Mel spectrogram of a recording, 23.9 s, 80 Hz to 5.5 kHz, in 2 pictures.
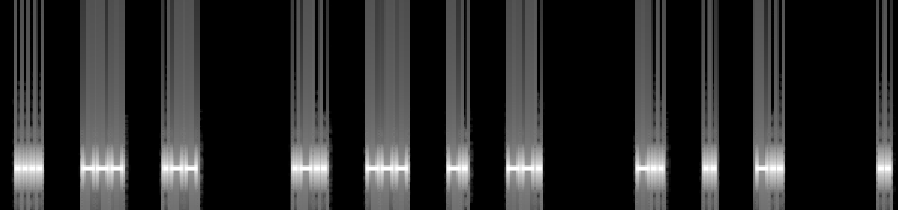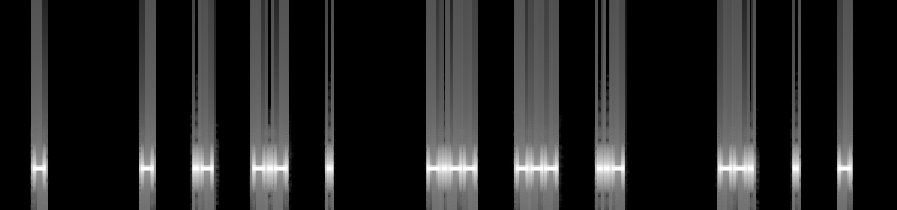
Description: Morse code, heard as a keyed tone, about 25 wpm, spaced as for 12 wpm, 600 Hz. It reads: HOW LONG DID IT TAKE YOU GET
